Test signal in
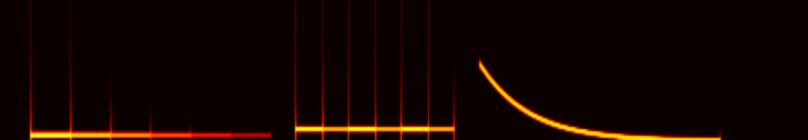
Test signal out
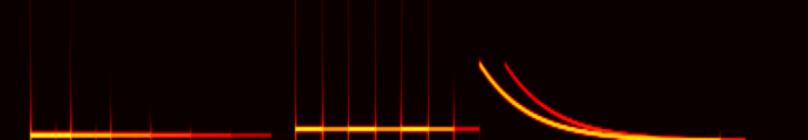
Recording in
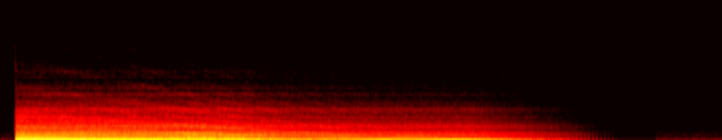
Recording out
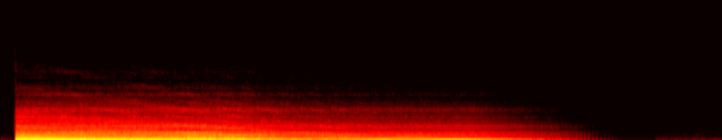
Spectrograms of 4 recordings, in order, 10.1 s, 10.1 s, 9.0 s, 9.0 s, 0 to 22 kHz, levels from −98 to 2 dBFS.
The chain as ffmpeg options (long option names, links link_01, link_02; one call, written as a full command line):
ffmpeg -i in.wav -filter_complex "[0:a]asplit=2[link_01][link_02];[link_02]adelay=314.9,volume=-27dB,highshelf=frequency=4000:gain=-7.08[link_03];[link_01][link_03]amix=inputs=2:normalize=0,volume=-2dB" out.wav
